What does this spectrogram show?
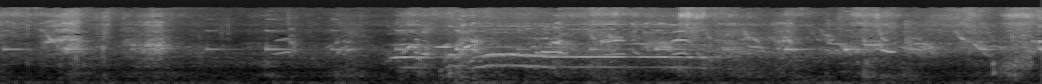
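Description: Birds chirping in short repeated notes, with one long, held call from a bird about two seconds in that lasts about a second and a half.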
